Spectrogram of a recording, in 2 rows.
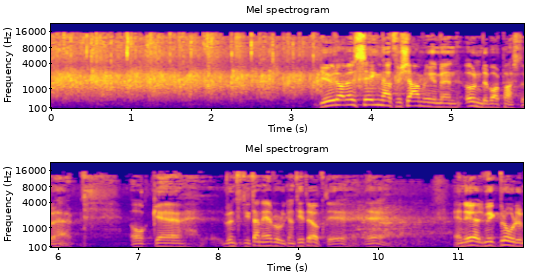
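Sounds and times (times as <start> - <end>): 
audience applause: 0.0 - 4.1
speech: 3.4 - 6.3, 6.9 - 10.3, 10.9 - 11.8
laughter: 9.4 - 11.0.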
